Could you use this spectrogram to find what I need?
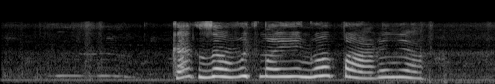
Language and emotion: Russian, neutral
